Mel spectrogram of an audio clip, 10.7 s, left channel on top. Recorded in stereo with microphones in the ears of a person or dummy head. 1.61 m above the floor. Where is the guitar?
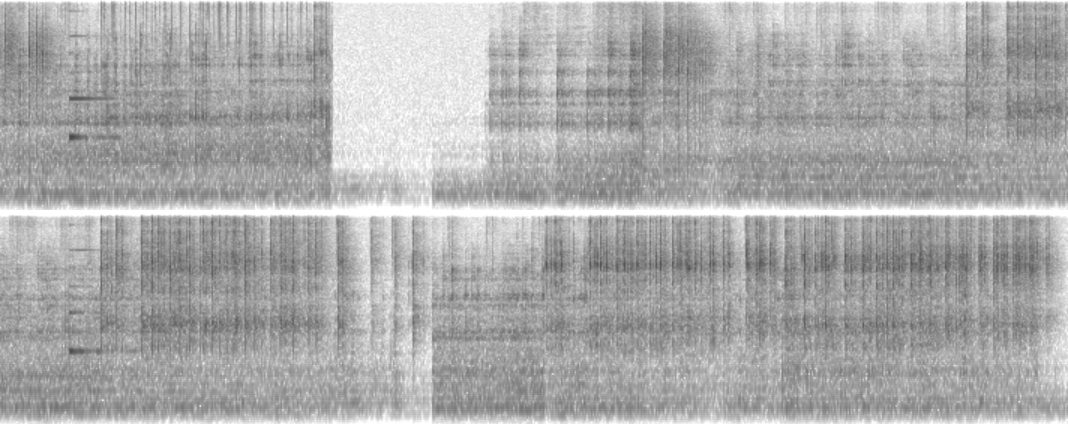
20° left (ahead or behind), 2 m.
